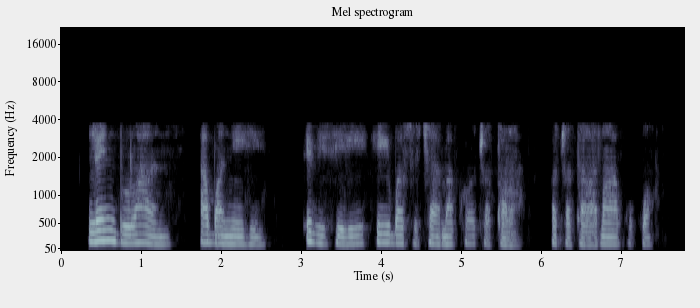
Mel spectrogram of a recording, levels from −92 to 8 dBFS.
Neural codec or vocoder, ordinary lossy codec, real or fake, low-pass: codec, 16 kHz, 4.8 kbps, FACodec; none; fake; 3.6 kHz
